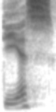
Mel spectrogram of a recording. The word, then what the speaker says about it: Diaz: And just as a minor correction, my last name is pronounced Diaz, which is a different Diaz.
